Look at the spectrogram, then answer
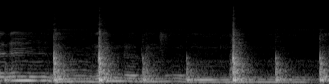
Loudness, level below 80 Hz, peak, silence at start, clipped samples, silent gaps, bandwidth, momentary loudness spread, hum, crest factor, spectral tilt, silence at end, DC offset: -30 LUFS; -56 dBFS; -10 dBFS; 0 s; under 0.1%; none; 13 kHz; 8 LU; none; 20 dB; -8.5 dB/octave; 0 s; under 0.1%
